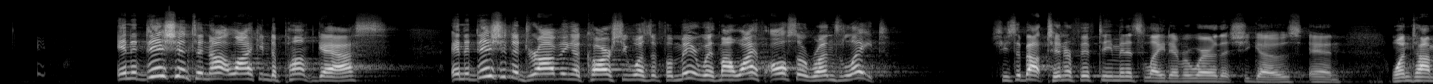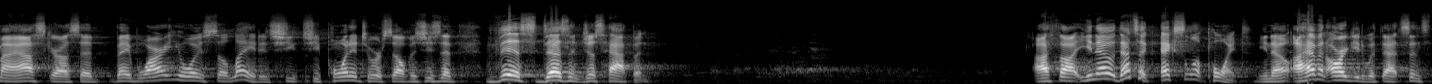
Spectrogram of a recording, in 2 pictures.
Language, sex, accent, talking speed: English, male, American, 165 wpm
